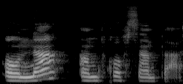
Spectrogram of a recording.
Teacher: So you can hear that N sort of carries through on a. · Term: liaison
